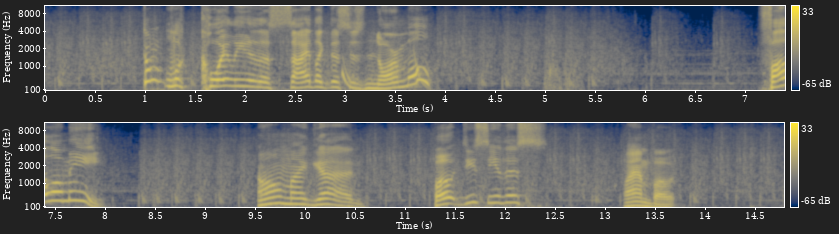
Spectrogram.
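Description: A man speaks with animation through a close microphone.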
